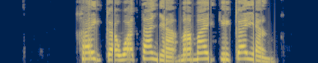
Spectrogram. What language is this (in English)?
Yauyos Quechua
